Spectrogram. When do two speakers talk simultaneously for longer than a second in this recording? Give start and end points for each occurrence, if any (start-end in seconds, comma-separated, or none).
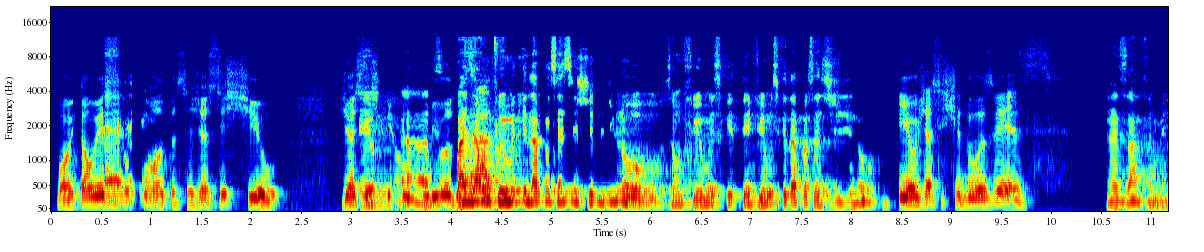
3.1-4.7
